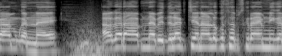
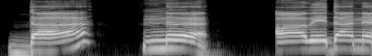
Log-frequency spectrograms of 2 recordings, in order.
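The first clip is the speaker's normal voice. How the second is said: each syllable punched out alone, then the word drawn out slowly; slow sounding-out demo; much slower than usual. Shown as a demonstration. Teacher leading students to repeat syllables, slow and emphatic. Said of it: "मेरे साथ साथ इनको repeat करते जाना है".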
